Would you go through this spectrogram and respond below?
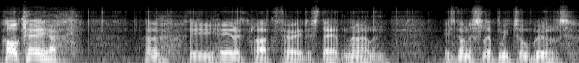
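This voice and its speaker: A man's voice: lowish voice, expressive, moderate pace, fairly bright tone. A man playing a big hired thug in a 1940s radio crime drama, tough-talking and given to stammering under pressure. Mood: rattled, defensive. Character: big hired gunman thug, blustering, easily rattled. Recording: muffled, noisy old radio broadcast recording.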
